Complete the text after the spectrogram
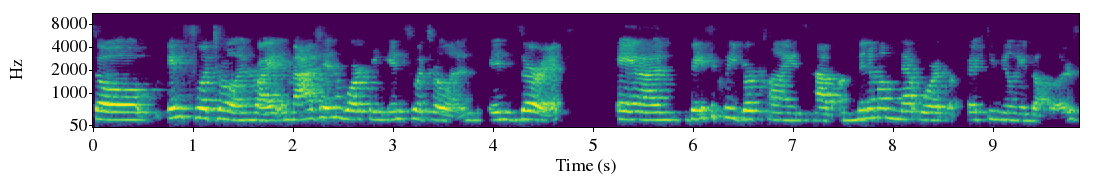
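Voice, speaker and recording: A woman's fairly high voice, fairly even in intonation, at a fairly slow pace. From Spain. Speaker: wealth manager. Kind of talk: interview podcast.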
